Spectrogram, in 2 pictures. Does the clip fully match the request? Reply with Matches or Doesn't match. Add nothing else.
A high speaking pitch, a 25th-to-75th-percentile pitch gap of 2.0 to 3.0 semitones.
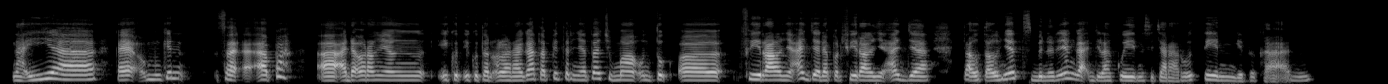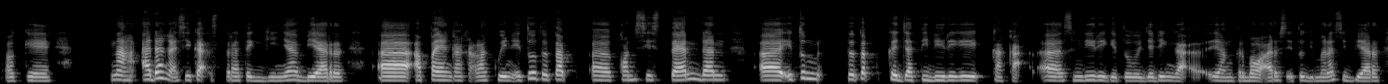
Matches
